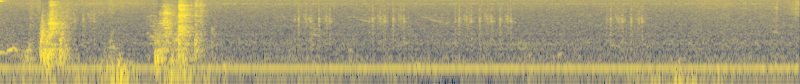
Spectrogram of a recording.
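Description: Steady low electrical hum, with two short breaths from a man about half a second and two seconds in.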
